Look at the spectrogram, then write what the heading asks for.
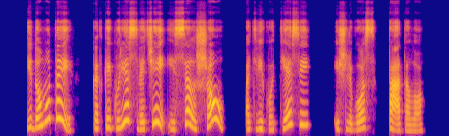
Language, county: Lithuanian, Kaunas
